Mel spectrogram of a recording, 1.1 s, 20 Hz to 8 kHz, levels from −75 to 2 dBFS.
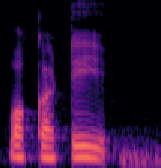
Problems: constant background noise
